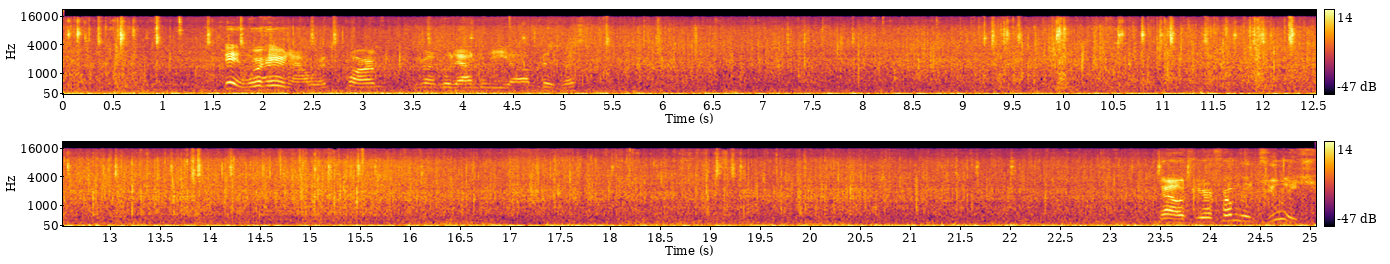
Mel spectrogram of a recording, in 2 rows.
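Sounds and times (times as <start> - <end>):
low rumble: 0.0 - 25.0
tyres crunching on gravel: 0.0 - 25.0.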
